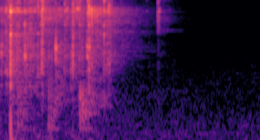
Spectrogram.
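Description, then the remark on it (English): A female dog shakes her head, setting off a quick burst of bright metallic jingling from her collar tags for about half a second, then one last faint clink. No one speaks. “My dog agrees as she shakes her head.”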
